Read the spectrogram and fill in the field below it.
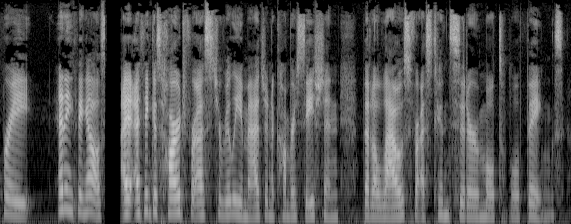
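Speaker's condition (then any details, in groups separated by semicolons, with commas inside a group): No condition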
